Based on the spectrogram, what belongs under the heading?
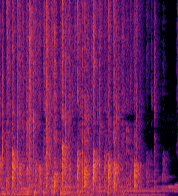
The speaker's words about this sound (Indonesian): Beri tepuk tangan dulu saudara.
